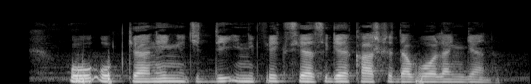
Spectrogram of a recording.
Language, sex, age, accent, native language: Uzbek, male, 25-34, Qashqadaryo, Uzbek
